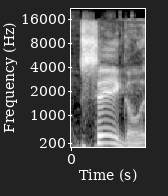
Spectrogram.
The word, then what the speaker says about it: Sagal: Sagal, it's Sagal, isn't it?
